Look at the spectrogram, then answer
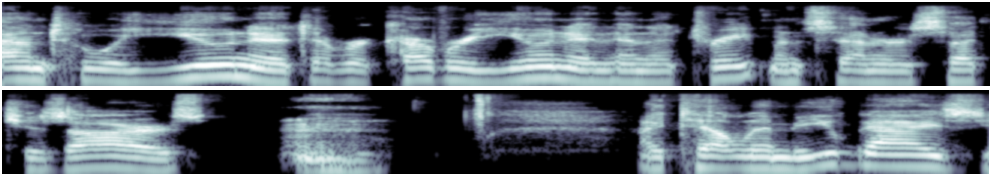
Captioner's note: cough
